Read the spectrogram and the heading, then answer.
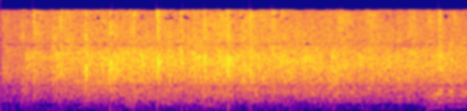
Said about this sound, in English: I'd like to finally ask our musicians today to all stand for a last round of applause. Thank you.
